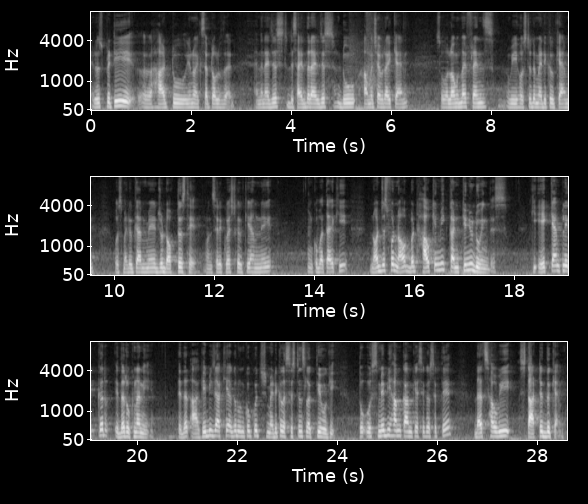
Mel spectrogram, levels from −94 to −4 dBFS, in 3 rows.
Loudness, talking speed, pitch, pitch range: -21 LUFS, 195 wpm, 140 Hz, 130-155 Hz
